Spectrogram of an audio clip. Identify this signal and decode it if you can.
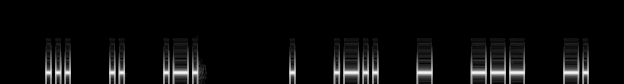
Morse code, heard as a keyed tone, about 25 wpm, spaced as for 15 wpm, 550 Hz. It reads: SIR ELTON
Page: news-headlines-in-morse-code-at-15-wpm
